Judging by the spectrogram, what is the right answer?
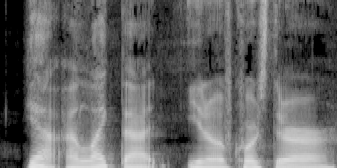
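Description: A man with a normal speaking voice talks at a medium pitch with ordinary pitch variation. The recording is very clean and dry, with a silent background and no echo. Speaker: podcast host. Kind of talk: podcast interview.

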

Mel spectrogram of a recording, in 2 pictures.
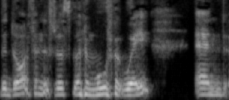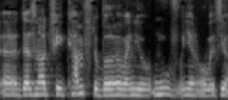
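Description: A woman with a German accent speaks at a moderate pace in a dark, mellow tone, her fairly low voice held in a monotone, flat intonation against a quiet background. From Germany, countryside. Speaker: psychologist and life coach. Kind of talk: interview.

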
